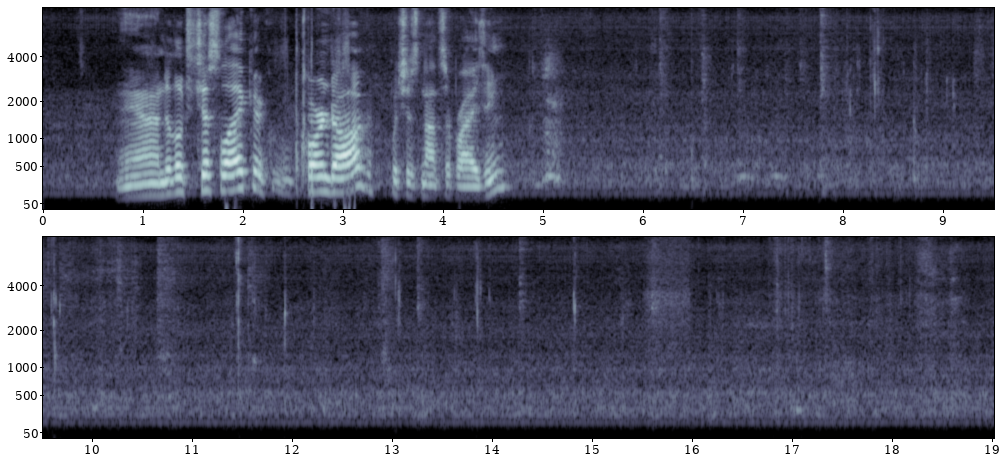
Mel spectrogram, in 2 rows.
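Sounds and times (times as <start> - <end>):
person chewing with mouth clicks: 6.6 - 10.4, 11.4 - 16.2.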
